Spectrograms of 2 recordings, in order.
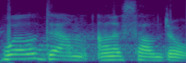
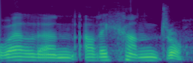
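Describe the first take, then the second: First: Alessandro with an s sound in the middle; uncorrected name pronunciation. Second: Alejandro with the j as a breathy h; corrected Spanish pronunciation. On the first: Moderator thanking the panel speaker, name mispronounced as Alessandro. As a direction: say "Alessandro" with a hissed s, not a Spanish j. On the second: Moderator correcting the panel speaker's name, Alejandro in Spanish pronunciation. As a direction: say "Alejandro" the Spanish way, ah-leh-HAHN-droh. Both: Real, not acted. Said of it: "That's the right pronunciation".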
